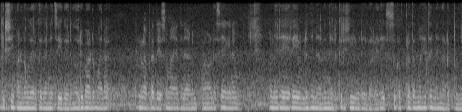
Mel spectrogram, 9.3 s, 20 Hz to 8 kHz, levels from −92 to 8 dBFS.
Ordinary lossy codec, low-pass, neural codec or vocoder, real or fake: none; 7.2 kHz; none; real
